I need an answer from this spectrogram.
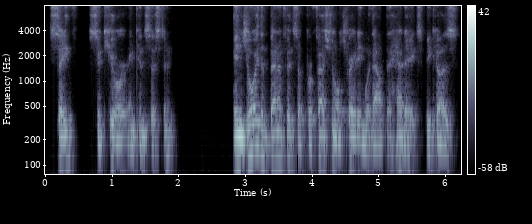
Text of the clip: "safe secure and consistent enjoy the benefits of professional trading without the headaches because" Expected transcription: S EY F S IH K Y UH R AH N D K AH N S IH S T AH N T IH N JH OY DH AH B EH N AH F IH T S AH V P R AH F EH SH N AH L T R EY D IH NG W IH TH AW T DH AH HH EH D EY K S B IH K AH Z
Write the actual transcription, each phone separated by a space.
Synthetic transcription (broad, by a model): S EY F S IH K Y UH R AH N K AH N S IH S T AH N T IH N JH OY DH AH B EH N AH F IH T S AH V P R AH F EH SH N L T R EY D IH NG W IH TH AW T DH AH HH EH D EY K S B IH K AH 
